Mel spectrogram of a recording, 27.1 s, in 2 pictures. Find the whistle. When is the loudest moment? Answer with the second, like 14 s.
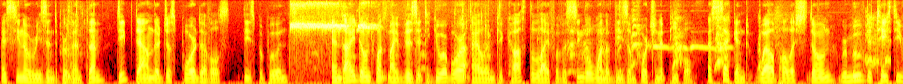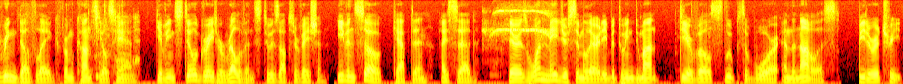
5 s.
